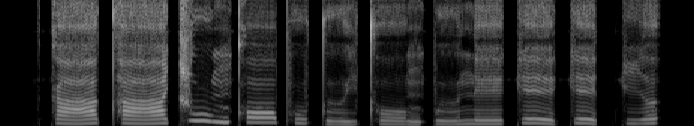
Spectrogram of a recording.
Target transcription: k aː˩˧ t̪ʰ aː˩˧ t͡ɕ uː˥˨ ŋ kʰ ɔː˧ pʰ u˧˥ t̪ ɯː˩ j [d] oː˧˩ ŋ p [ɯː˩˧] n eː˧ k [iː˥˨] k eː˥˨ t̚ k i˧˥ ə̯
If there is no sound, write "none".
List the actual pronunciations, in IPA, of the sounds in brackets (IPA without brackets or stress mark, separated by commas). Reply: t̪ʰ, ɯː˩˧, eː˥˨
